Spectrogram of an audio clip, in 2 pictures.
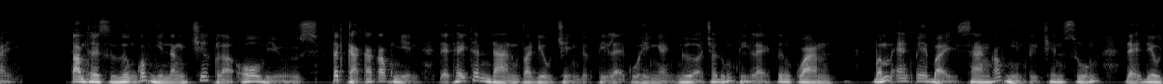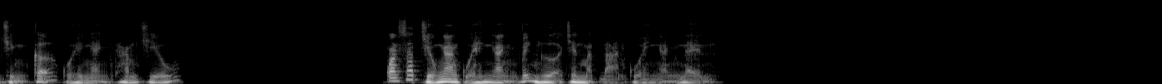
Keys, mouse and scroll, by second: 1.6-2.5 drag, 4.0 KP_7, 4.9-6.6 middle drag, 9.1 middle click, 11.5 middle click, 11.8 middle click, 12.0-13.0 middle drag, 14.5 click.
